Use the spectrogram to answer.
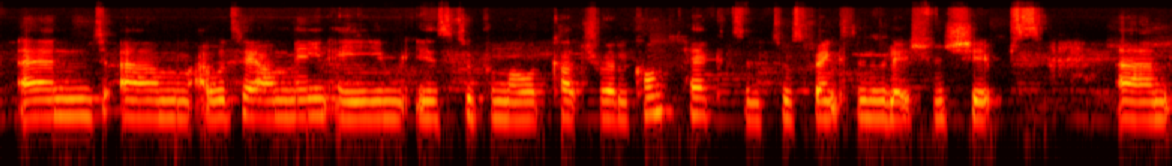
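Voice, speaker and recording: Give me a woman speaking in a level, even tone, hesitant and friendly. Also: mid-range voice, rough recording. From Austria. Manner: friendly, hesitant, many ums. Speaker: cultural forum music officer. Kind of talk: conference introduction.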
